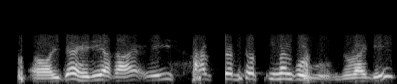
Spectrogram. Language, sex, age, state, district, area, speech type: Assamese, male, 60+, Assam, Darrang, rural, conversation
